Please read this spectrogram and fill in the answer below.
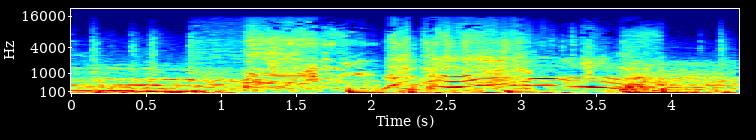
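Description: Background music mixed with the sound of a Porsche 911 RSR racing car at a pit stop. There is a rush of noise a little over a second in, and in the second half a pitched sound glides up and down.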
